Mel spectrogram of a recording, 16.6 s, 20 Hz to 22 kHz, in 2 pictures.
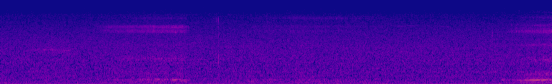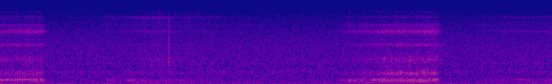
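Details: An 11-month-old Weimaraner asleep on the couch after playing at the dog park gives three soft, rattling breaths roughly six seconds apart, about ten a minute; snoring.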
